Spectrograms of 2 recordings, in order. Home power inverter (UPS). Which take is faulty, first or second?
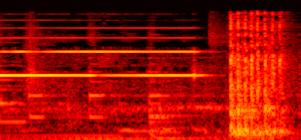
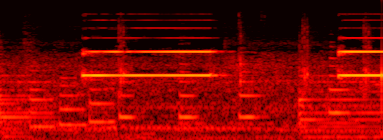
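first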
